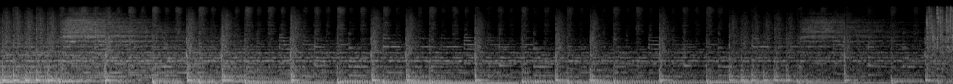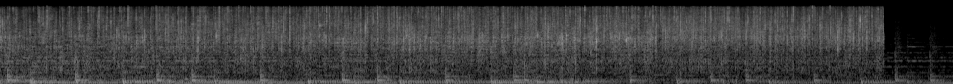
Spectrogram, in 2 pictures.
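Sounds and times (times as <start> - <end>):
dumplings sizzling in oil: 9.3 - 18.4.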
